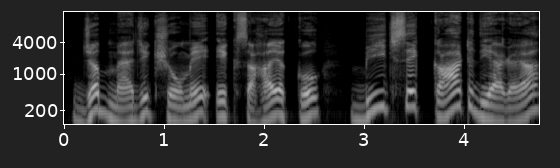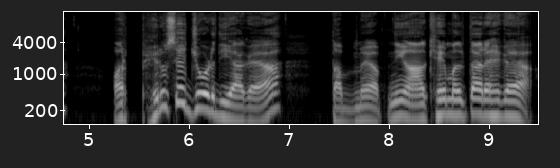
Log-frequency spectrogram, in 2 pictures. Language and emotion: Hindi, surprised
